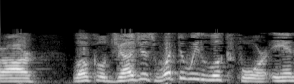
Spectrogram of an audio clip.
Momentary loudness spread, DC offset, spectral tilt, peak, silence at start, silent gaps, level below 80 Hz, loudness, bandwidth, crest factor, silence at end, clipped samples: 6 LU; under 0.1%; -9.5 dB/octave; 0 dBFS; 0 s; none; -46 dBFS; -12 LUFS; 5.4 kHz; 12 dB; 0 s; 0.2%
